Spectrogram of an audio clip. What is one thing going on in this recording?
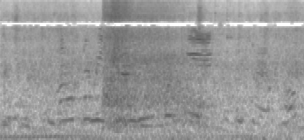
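A hippo snorts a sharp blast of air as it surfaces in water.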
